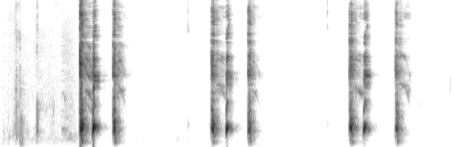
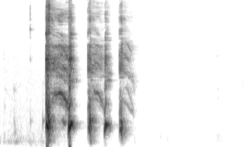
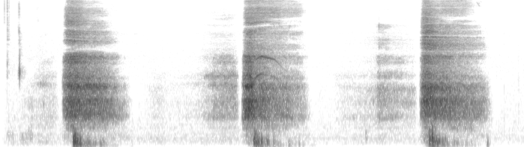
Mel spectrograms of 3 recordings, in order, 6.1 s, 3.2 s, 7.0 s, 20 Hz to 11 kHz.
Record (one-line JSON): {"three_cough_length": "6.1 s", "three_cough_amplitude": 32768, "three_cough_signal_mean_std_ratio": 0.21, "cough_length": "3.2 s", "cough_amplitude": 32768, "cough_signal_mean_std_ratio": 0.26, "exhalation_length": "7.0 s", "exhalation_amplitude": 21683, "exhalation_signal_mean_std_ratio": 0.4, "survey_phase": "beta (2021-08-13 to 2022-03-07)", "age": "18-44", "gender": "Female", "wearing_mask": "No", "symptom_none": true, "smoker_status": "Never smoked", "respiratory_condition_asthma": false, "respiratory_condition_other": false, "recruitment_source": "REACT", "submission_delay": "2 days", "covid_test_result": "Negative", "covid_test_method": "RT-qPCR", "influenza_a_test_result": "Negative", "influenza_b_test_result": "Negative"}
